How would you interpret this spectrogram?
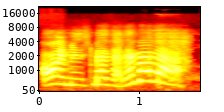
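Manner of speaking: Monty Python mother shrieking; shrill mother. Acted. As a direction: squawk like an outraged mum. Life of Brian mother impression.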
